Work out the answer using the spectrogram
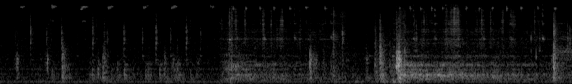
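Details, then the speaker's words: Alternator removed from a 2002 Chevy Avalanche 1500 5.3L, spun by hand, gives uneven dry ticking and gritty rasping from a dry, failing bearing. The truck had flashing lights and a worn belt, and the alternator was replaced. "your bearings slacking it we goes up and down dry bearing and repping out-of-staters there's my problem"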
